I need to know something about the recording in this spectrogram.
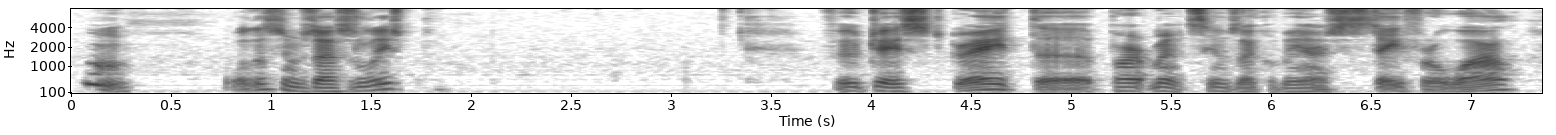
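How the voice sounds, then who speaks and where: A man's voice: medium pitch, moderate pace, vocal fry, long pauses, breathy edge. A man acting in an audio drama as a weary, wry young man with a casual, sardonic, rambling way of talking. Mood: musing.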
